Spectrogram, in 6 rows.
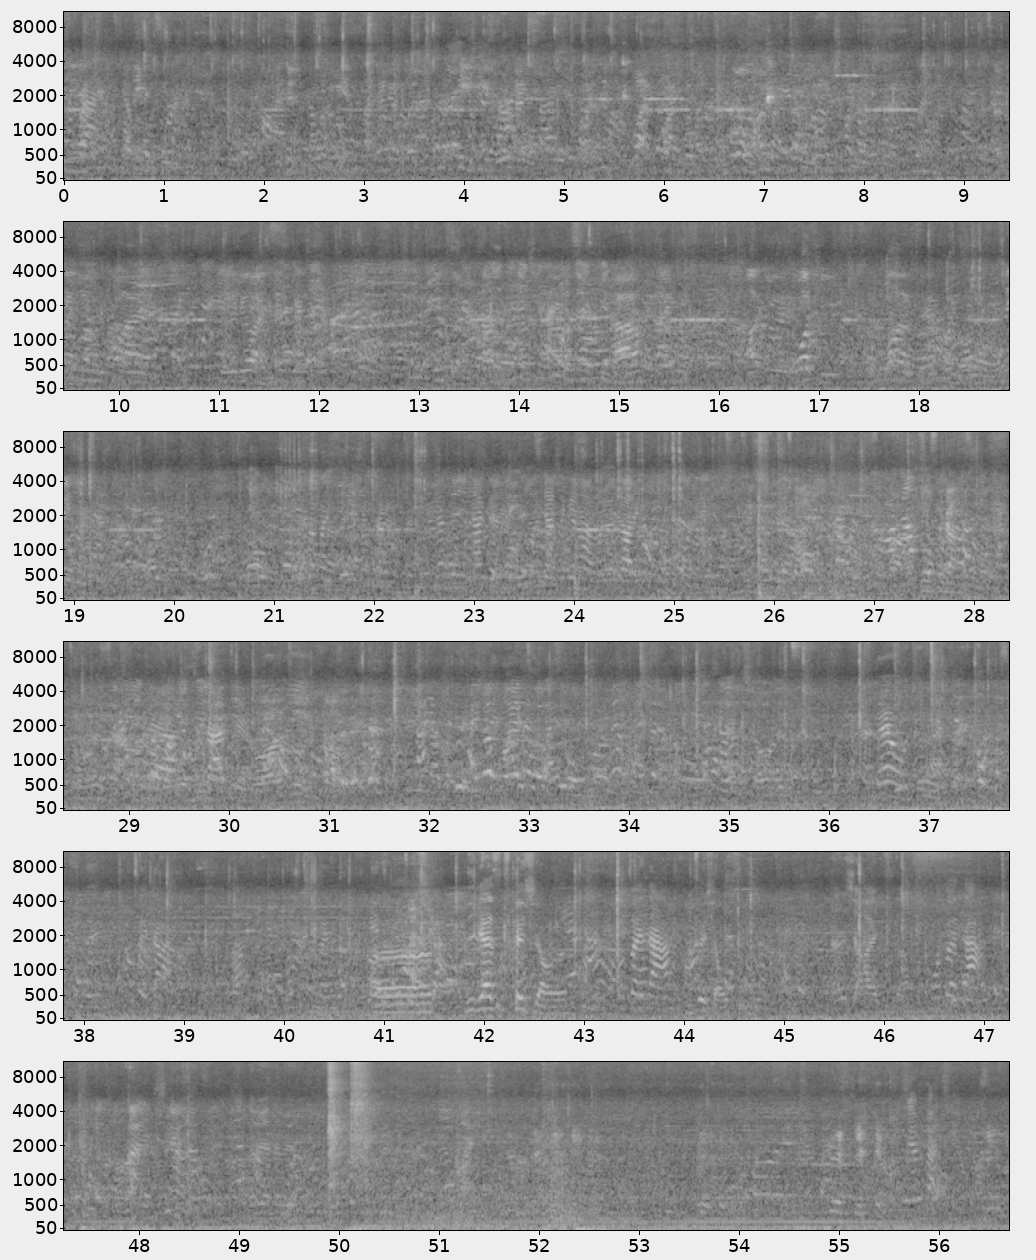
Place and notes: Zhongxiao Fuxing Station, In the process of moving escalator, Sony PCM D50 + Soundman OKM II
